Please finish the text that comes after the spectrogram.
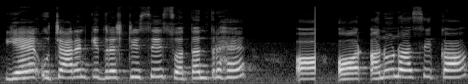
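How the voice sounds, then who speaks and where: A woman's voice: high voice, fairly even intonation, a little slow, a bit bright. A woman teacher giving a patient grammar lesson, repeating each word and addressing the children directly. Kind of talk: slow classroom explanation.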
